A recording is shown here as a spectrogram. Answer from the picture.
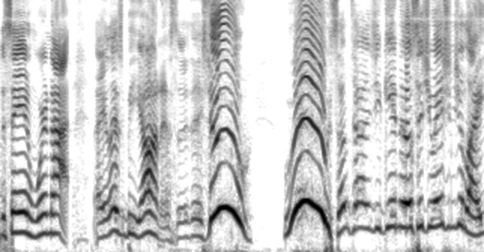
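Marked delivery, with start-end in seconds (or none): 3.8-4.4 high, loud whooping cheer; hyped-up woo; excited woo yell. Real, not acted. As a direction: let out a big whoop. Hype yell after joke.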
